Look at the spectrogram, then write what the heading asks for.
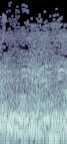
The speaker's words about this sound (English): Cheering effect cue here.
